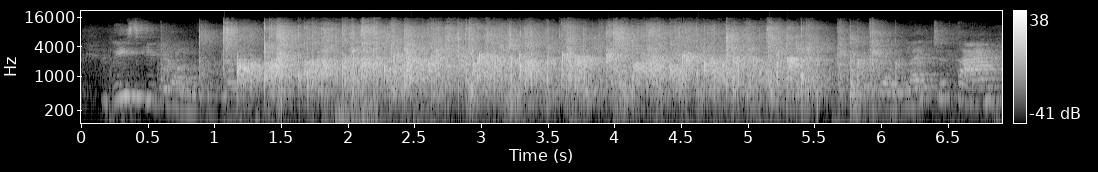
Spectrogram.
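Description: Round of applause from an evening event audience after thanks to a host named David, dense clapping sustained for several seconds after a brief opening of talk.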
